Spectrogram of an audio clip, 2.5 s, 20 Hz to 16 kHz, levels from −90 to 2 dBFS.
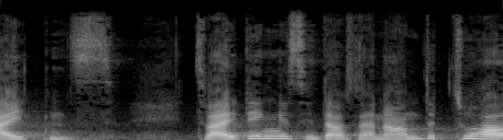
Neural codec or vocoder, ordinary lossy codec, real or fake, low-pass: none; none; real; 14.4 kHz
